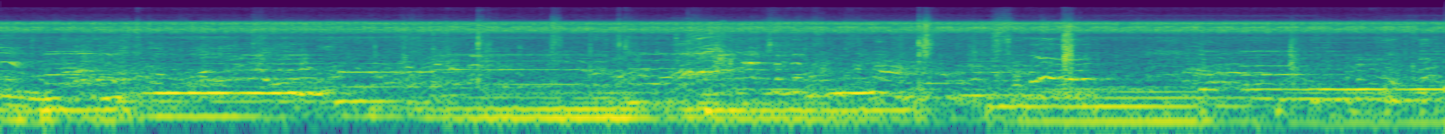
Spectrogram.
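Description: A steady, high-pitched evening insect chorus, with low held notes of music underneath and faint voices.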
